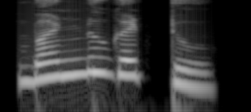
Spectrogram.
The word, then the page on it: ಭಂಡಗೇಡು: bhaṇḍagēḍu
